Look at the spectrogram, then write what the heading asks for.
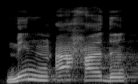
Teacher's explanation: نون ساکن کے بعد حروف حلقی کے 6 حرفوں میں سے حمزہ آ جائے گی، اس میں اظہار کر کے پڑھیں گے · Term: اظہار حلقی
